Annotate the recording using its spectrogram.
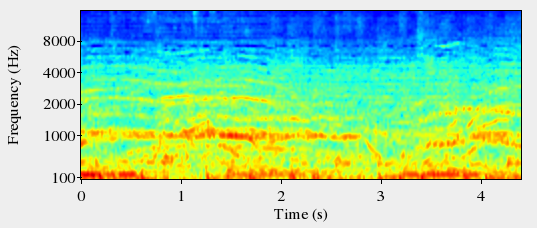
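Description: Thai festival procession music with a steady drum beat and a long held high note, under a crowd cheering and calling out.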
